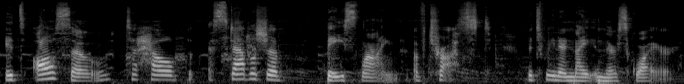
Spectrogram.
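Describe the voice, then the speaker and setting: A woman's voice: mid-range voice, unhurried, close to an everyday voice, rough recording. A woman playing an eager, earnest, slightly nervous magical squire in an ASMR roleplay, talking to the listener in a hesitant, rambling, reassuring way. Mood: friendly, reassuring.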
